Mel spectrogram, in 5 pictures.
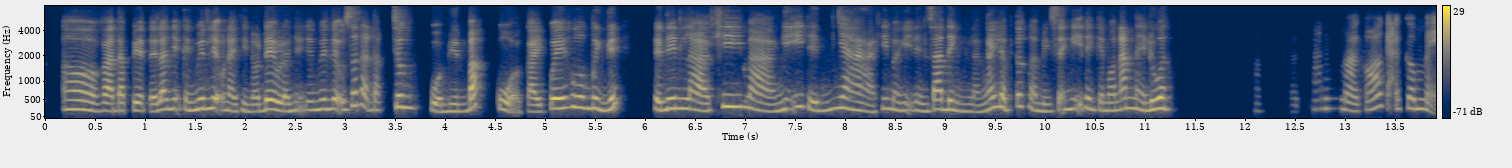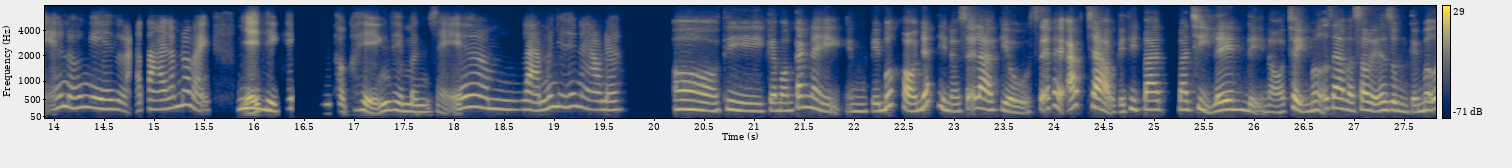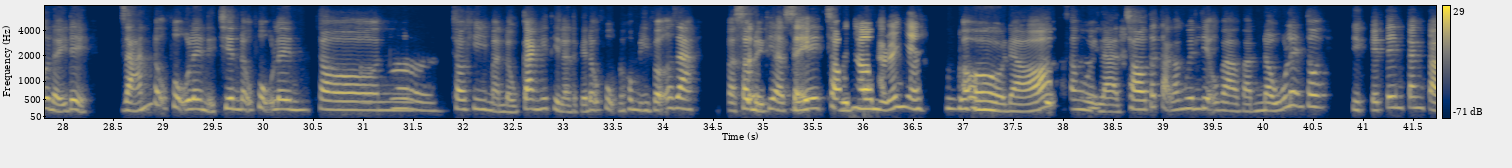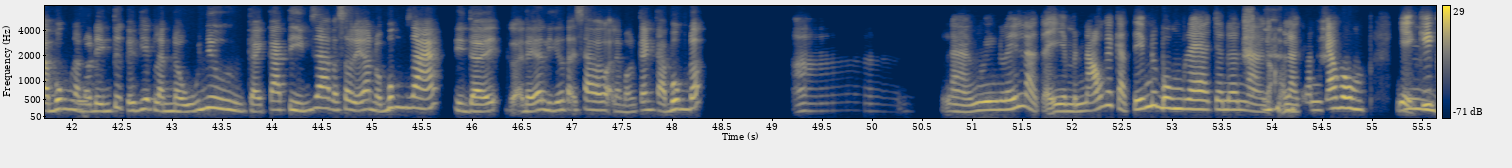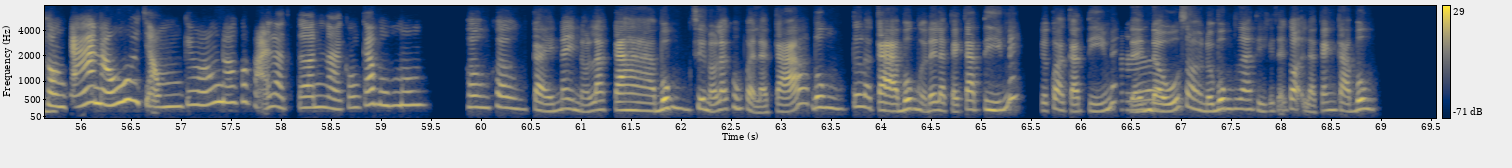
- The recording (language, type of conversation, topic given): Vietnamese, podcast, Món ăn giúp bạn giữ kết nối với người thân ở xa như thế nào?
- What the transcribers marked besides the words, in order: other background noise; tapping; other noise; laugh; laugh; laugh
